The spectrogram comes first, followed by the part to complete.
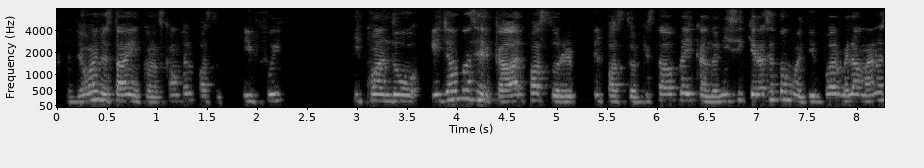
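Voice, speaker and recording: A young man giving an earnest personal testimony at a church youth meeting, telling his story with frequent restarts. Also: high voice. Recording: dull lo-fi sound.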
